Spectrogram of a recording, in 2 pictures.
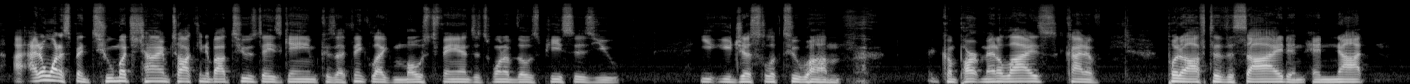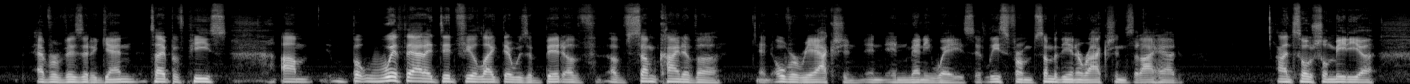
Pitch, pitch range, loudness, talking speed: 120 Hz, 110-130 Hz, -18 LUFS, 180 wpm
